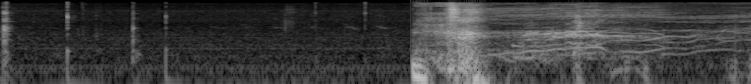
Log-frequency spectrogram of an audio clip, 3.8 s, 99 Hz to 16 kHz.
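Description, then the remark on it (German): A few faint clicks, then wheat beer with yeast glugs from a 0.5-litre bottle into a 0.3-litre glass, a steady pour with gurgling, bubbly splashes whose pitch rises as the glass fills. “Das ist sogar in der 03er-Glas perfekt eingeschenkt, aus der 05er-Flasche. Mit Hefe sogar.”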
